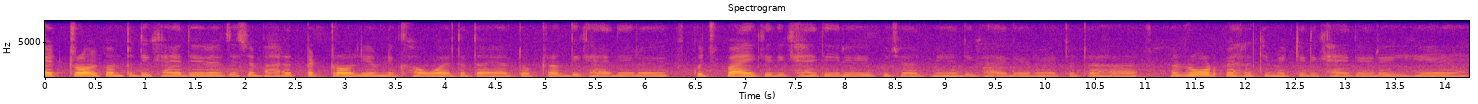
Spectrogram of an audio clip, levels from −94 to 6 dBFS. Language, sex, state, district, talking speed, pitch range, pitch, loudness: Hindi, female, Bihar, Saharsa, 180 wpm, 215-230 Hz, 225 Hz, -20 LUFS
